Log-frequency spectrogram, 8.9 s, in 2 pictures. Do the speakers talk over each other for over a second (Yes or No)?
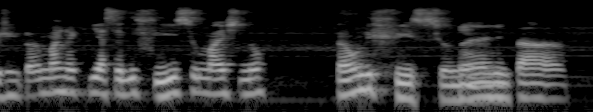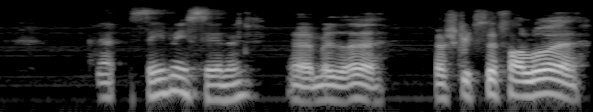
No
